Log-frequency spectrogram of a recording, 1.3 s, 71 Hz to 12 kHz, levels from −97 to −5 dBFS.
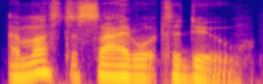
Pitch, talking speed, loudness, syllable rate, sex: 105 Hz, 275 wpm, -18 LUFS, 7.0 syllables/s, male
